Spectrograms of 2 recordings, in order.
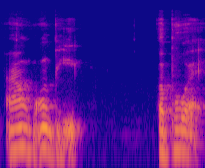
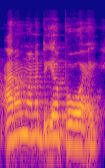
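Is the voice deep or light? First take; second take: deep; light. First: The voice is pushed deeper, with added bass. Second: The voice is light, without added bass.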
